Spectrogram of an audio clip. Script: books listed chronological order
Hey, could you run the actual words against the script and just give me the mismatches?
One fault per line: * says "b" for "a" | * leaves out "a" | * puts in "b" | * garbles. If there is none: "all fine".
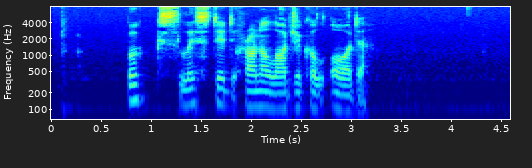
all fine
